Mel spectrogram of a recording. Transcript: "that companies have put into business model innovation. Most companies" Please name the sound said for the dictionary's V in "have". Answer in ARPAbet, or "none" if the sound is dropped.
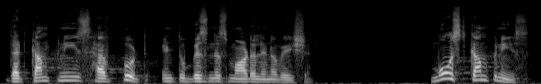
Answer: V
